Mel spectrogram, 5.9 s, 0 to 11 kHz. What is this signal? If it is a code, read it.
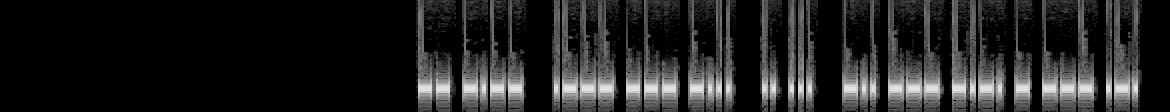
Morse code, heard as a keyed tone, about 54 wpm, 700 Hz. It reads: MY JOB IS DOCTOR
